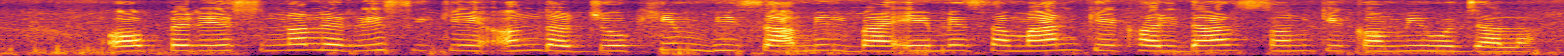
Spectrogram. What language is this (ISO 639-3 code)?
bho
